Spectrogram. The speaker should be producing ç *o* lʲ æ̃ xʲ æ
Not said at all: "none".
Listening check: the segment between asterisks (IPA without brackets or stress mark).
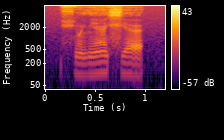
õ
